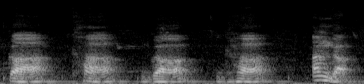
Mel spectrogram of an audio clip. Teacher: तो इतने हम क्या है, कंठ से उच्चारित करते हैं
